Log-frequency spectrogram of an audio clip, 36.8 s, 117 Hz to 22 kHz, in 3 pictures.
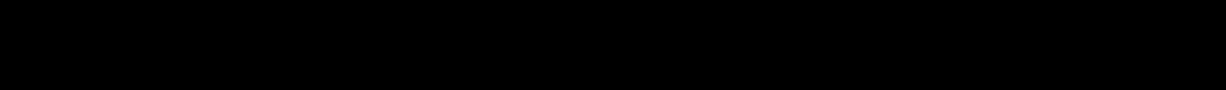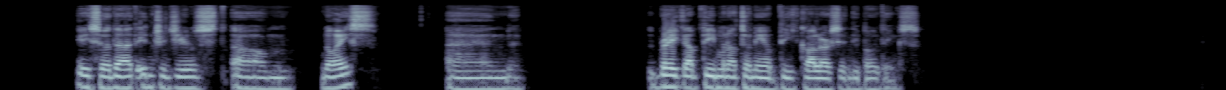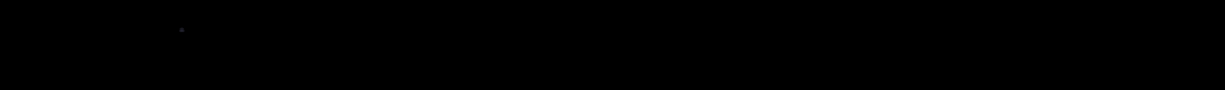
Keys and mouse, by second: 4.8 click, 5.9-6.3 middle drag, 9.1 middle click, 11.7 z, 13.5 ctrl+s, 14.0 z, 19.5 middle click, 20.1 z, 24.0 z, 25.7 middle click, 26.7 click, 27.4-28.8 middle drag, 30.2 middle click, 31.3-32.3 drag, 34.4 z, 35.9-36.7 middle drag.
